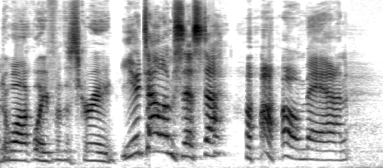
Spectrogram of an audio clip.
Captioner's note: chuckling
